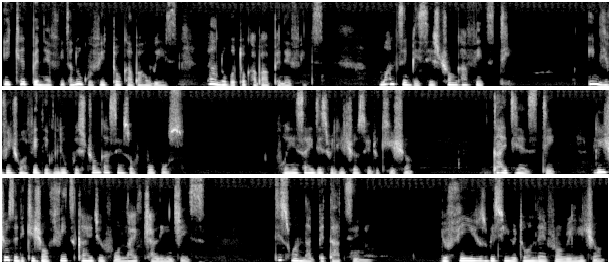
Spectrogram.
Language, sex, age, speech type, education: Nigerian Pidgin, female, 46-60, spontaneous, tertiary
